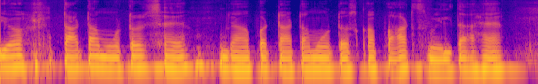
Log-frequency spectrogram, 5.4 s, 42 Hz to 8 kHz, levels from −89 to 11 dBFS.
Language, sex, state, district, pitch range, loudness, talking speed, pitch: Hindi, male, Jharkhand, Deoghar, 110-120 Hz, -13 LUFS, 135 wpm, 110 Hz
